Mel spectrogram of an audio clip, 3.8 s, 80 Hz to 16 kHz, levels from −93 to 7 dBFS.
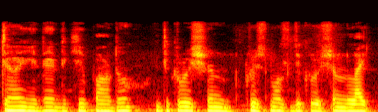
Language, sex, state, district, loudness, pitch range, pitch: Nagamese, male, Nagaland, Kohima, -14 LUFS, 120-130 Hz, 125 Hz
